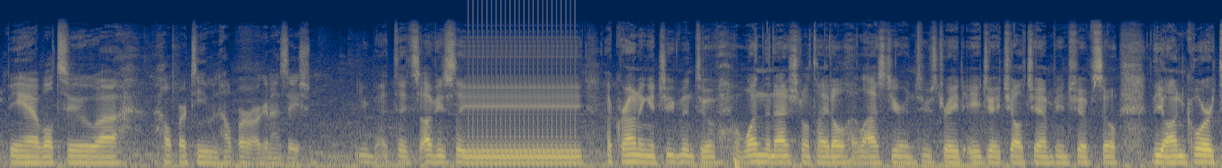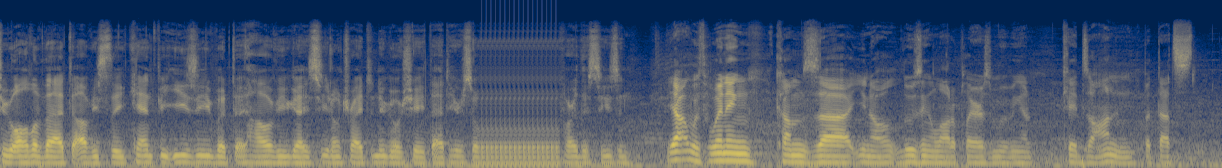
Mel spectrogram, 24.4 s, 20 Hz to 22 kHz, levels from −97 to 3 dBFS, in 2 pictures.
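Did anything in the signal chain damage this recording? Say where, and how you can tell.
Yes. At 4.69 to 5.81 s and 17.04 to 17.83 s, one 46 ms slice repeats exactly, 24 then 17 times, a machine-gun stutter at 21.5 Hz. This system hang loop sits at the driver or buffer stage: the system froze while hardware kept replaying its ring buffer, consistent with a 2048-sample buffer.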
